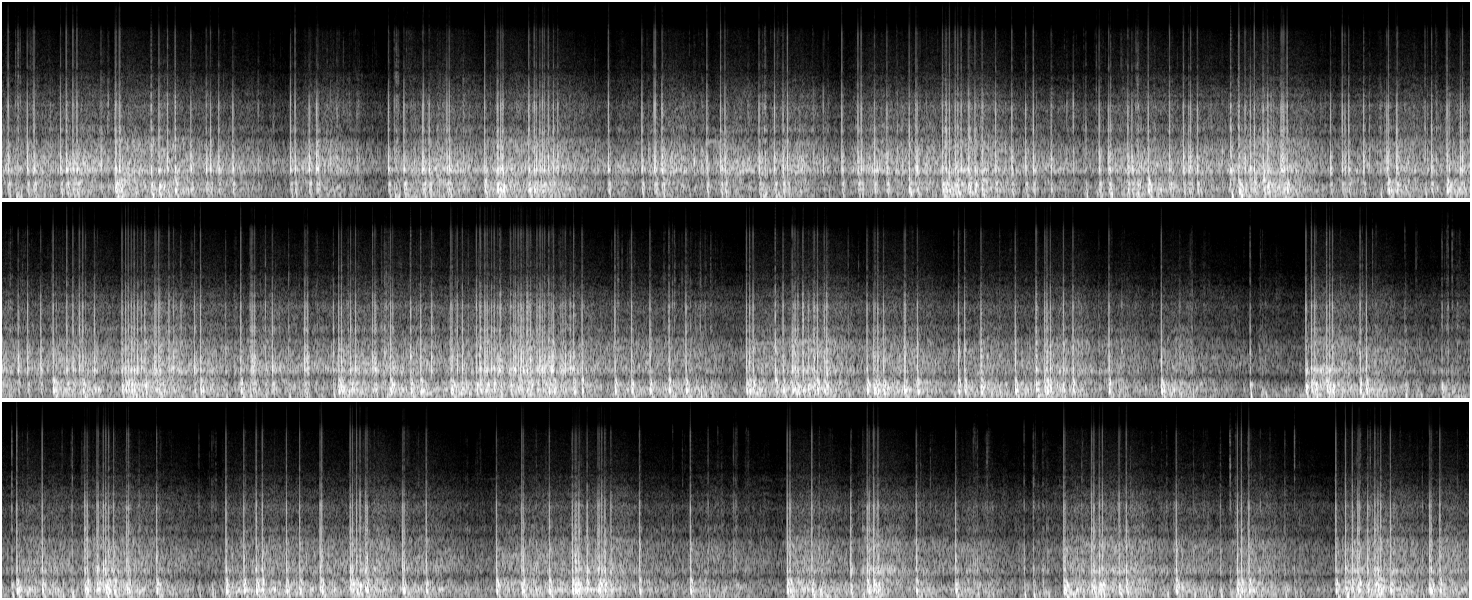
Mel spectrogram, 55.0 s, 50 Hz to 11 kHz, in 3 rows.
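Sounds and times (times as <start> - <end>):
fireworks bangs and crackling: 0.0 - 55.0.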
